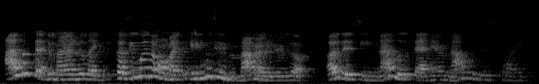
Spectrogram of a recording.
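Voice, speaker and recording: A woman co-hosting a podcast in casual chat, telling stories with lively energy and acting out what others said. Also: on the high side, very fast. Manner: animated storyteller, acts out voices of others. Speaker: podcast co-host. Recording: roomy sound, distant from mic.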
